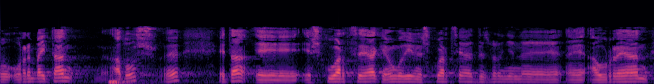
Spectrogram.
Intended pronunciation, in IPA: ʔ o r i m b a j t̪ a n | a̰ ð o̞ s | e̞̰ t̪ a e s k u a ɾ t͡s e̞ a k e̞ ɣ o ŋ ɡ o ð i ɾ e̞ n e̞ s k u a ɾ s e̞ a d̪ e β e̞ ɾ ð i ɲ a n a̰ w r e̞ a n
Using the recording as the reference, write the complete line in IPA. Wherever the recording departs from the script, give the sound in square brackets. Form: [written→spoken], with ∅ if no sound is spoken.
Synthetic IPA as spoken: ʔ o r [i→e] m b a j t̪ a n | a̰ ð o̞ s | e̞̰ t̪ a e s k u a ɾ t͡s e̞ a k e̞ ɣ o ŋ ɡ o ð i ɾ e̞ n e̞ s k u a ɾ [s→t͡s] e̞ a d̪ e β e̞ ɾ ð i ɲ [a→e] n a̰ w r e̞ a n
